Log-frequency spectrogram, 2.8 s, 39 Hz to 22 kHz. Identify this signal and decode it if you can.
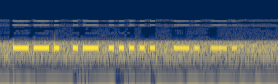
Morse code, heard as a keyed tone, about 23 wpm, 590 Hz, with radio noise. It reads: GA 5NN
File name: posts / may-04-0625z-je2ehp-jd1-10-122mhz-cw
